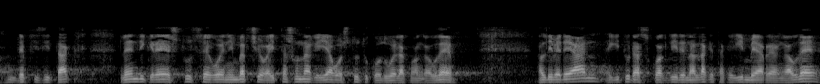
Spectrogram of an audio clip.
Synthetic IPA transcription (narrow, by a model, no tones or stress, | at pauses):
d̪e̞fisit̪ak | le̞ːnd̪ike̞ɾe̞ːst̪use̞ɣ̞o̞e̞nimbe̞ɾt͡ʃio̞ɣ̞ajt̪asunaɣe̞jaɣ̞o̞e̞st̪ut̪uko̞ðue̞lako̞aŋɡawðe̞ | ald̪iβ̞e̞ɾe̞ane̞ɣ̞it̪uɾasko̞akd̪iɾe̞nald̪ake̞t̪ake̞ɣ̞imbe̞are̞aŋɡawð̞e̞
